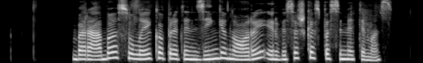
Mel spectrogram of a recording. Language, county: Lithuanian, Vilnius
